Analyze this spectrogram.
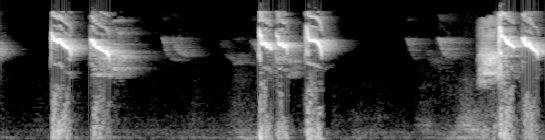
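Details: Oriental white-eye delivering ngalas song: pairs of piercing downslurred chirps at irregular intervals, the last pair louder and buzzier, with silence between the groups.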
